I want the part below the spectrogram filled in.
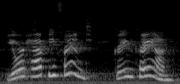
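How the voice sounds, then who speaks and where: A woman's voice: extremely high pitch, big pitch swings, a little slow, pitched above the performer's own voice, full character voice. A woman voicing a happy, diplomatic green crayon from a picture book, formal and courteous. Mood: cheerful, polite.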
